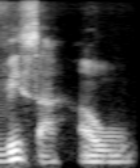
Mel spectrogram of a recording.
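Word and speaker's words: Wissa: And it was u is it pronounced visa from Brenford. Oh yes. Sorry. That's right. It wasn't it? Yes. That's right.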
